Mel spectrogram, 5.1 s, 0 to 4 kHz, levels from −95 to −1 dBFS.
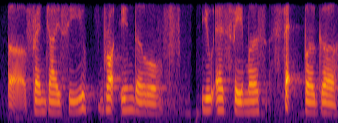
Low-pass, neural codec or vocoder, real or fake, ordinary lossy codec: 3.6 kHz; vocoder, 44.1 kHz, 128 mel bands every 256 samples, BigVGAN v2; fake; none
